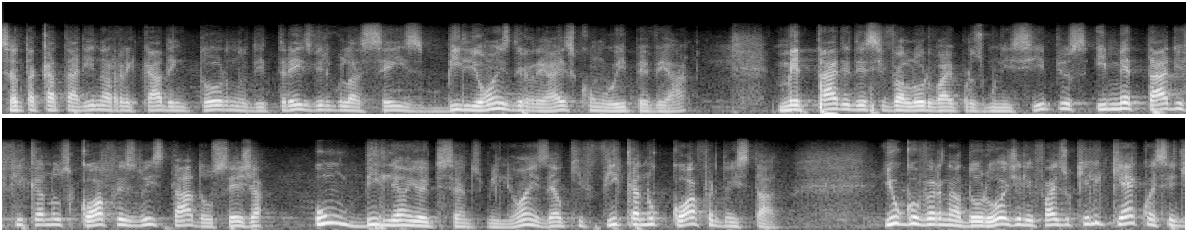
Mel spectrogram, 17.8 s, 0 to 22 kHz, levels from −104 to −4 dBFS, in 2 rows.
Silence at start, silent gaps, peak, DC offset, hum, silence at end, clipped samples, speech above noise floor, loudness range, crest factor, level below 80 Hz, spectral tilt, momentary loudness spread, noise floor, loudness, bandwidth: 0 s; none; 0 dBFS; under 0.1%; none; 0 s; under 0.1%; 24 dB; 4 LU; 16 dB; -40 dBFS; -7 dB/octave; 10 LU; -40 dBFS; -17 LUFS; 9.6 kHz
